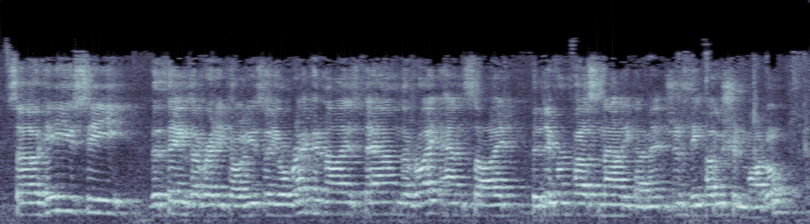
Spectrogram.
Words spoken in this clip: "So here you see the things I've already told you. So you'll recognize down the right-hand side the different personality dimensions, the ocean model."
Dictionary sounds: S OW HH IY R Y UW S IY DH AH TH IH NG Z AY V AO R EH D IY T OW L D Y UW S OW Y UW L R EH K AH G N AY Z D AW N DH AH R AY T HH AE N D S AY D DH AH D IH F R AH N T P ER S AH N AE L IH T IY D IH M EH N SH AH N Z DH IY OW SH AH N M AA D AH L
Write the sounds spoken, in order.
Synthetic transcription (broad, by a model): S OW HH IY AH Y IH S IY DH AH TH IH NG Z AY V R EH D IY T OW L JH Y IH S OW Y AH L R EH K AH G N AY Z D AW N DH AH R AY T HH AE N D S AY D DH AH D IH F R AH N P ER S AH N AE L IH T IY D IH M EH N SH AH N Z DH IY OW SH AH N M AA D L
